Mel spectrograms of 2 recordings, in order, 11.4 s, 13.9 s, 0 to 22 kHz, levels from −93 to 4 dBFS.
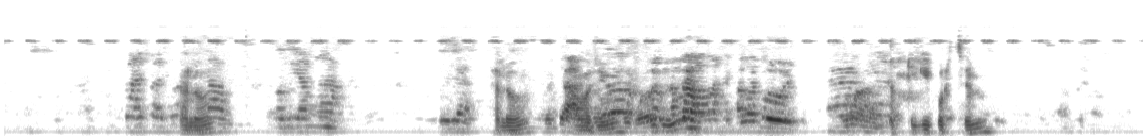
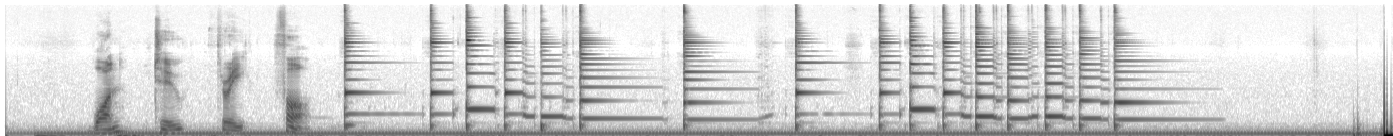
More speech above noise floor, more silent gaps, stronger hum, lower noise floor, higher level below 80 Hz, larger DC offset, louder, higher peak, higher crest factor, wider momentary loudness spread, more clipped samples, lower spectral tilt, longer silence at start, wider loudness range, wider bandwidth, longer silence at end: first, 37 dB vs 10 dB; neither; neither; first, -65 dBFS vs -40 dBFS; second, -76 dBFS vs -30 dBFS; neither; second, -29 LUFS vs -26 LUFS; second, -8 dBFS vs 0 dBFS; about the same, 22 dB vs 22 dB; first, 22 LU vs 19 LU; neither; first, -4 dB/octave vs -2.5 dB/octave; first, 0.25 s vs 0.05 s; first, 12 LU vs 7 LU; second, 7.2 kHz vs 19 kHz; first, 0.5 s vs 0 s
